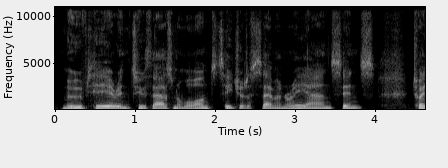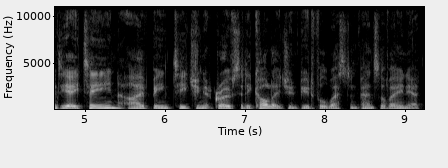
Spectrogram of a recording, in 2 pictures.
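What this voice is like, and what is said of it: English accent. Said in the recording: “from my accent, you can tell that I'm not from stateside. I was born and brought up in England”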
